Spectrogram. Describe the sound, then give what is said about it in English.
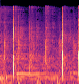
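An audience at a Grace Church worship service claps their hands to Jesus in unison, five sharp, even beats at a steady rhythm with short gaps between them. The claps are fairly soft, and no voices can be heard. “One more time, would you clap your hands to Jesus?”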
